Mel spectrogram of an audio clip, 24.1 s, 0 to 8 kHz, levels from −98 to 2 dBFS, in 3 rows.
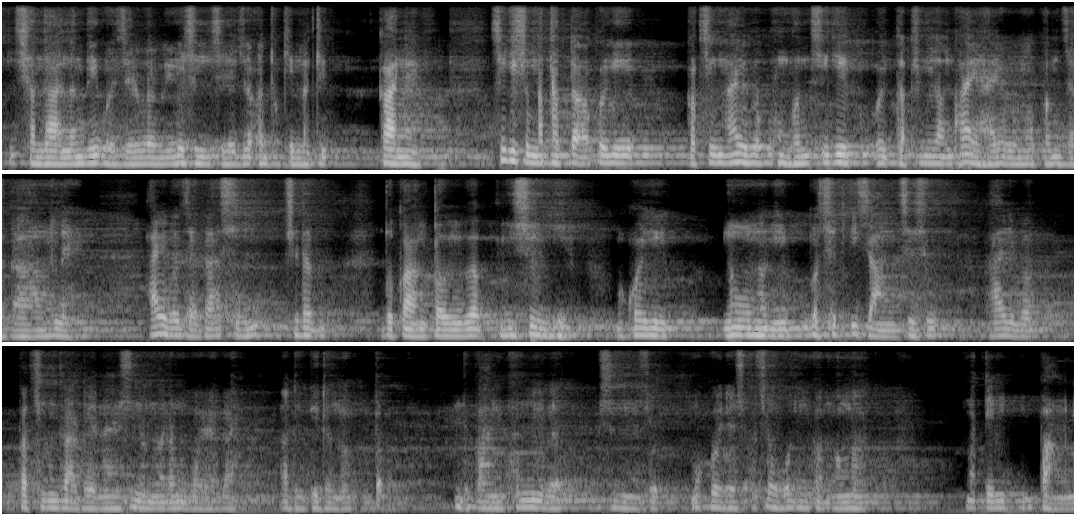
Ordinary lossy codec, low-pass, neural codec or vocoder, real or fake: none; 7.2 kHz; codec, 32 kHz, 1.9 kbps, SNAC; fake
